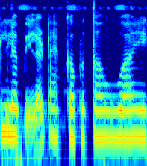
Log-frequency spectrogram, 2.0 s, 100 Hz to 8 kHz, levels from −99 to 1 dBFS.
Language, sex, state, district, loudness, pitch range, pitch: Hindi, female, Bihar, Vaishali, -38 LUFS, 215-225 Hz, 220 Hz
